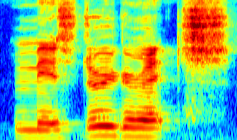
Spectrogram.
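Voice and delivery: very slow, drawn-out Grinch name in a put-on voice. Streamer mocks the troll's Christmas-hating persona, slow drawl. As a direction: stretch the name out with a sneer.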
